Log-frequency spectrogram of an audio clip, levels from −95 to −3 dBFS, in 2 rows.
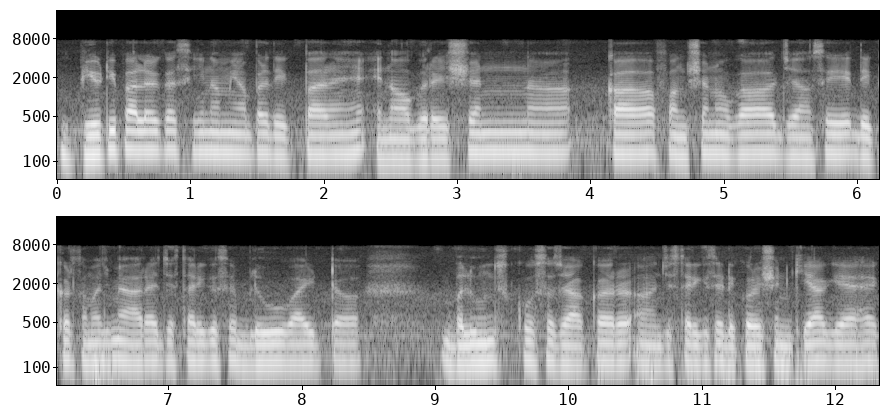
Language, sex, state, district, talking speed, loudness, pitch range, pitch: Hindi, male, Uttar Pradesh, Hamirpur, 190 wpm, -18 LUFS, 115-130 Hz, 120 Hz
